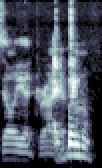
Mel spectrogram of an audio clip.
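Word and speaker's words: Ilja Dragunov: Finn Balor against I cannot pronounce this guy's first name. It's Ilya Dragunov.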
